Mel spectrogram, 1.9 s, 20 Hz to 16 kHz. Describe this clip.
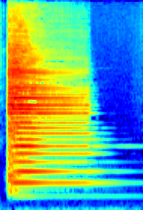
Violin - G3 - bad-attack
Part of the Good-sounds dataset of monophonic instrumental sounds.
instrument::violin
note::G
octave::3
midi note::43
good-sounds-id::3898
Intentionally played as an example of bad-attack
good-sounds, neumann-U87, single-note, violin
